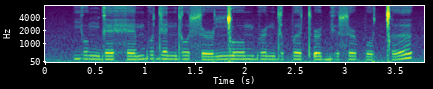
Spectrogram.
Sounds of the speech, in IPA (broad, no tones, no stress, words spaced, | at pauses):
joŋɡɛ hɛmbodɛ ndosə˞ ŋ͡ǀombə˞ ndəpətʼə˞ bʲosə˞po ǀə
